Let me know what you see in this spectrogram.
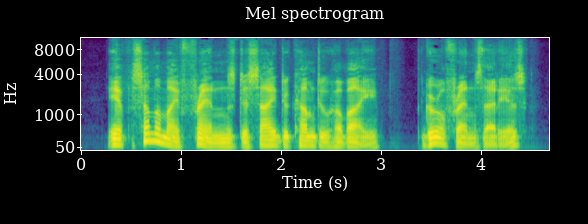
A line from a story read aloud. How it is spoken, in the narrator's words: Rennie asked hesitantly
